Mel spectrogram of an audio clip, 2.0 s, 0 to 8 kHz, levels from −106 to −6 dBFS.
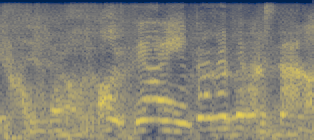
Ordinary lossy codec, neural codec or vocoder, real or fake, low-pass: none; codec, 16 kHz, 1 kbps, FreqCodec, smaller model; fake; 7.2 kHz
